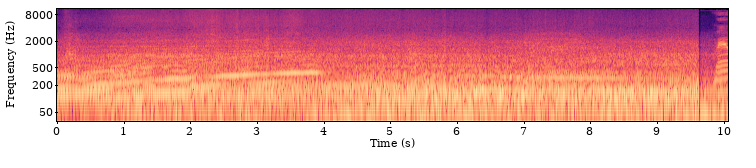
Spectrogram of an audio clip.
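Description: A 2022 Chevrolet Camaro ZL1 1LE with a manual gearbox accelerating hard, its supercharged engine roaring loud and close from the cabin, pitch climbing steadily through a gear before cutting off abruptly at the end.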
